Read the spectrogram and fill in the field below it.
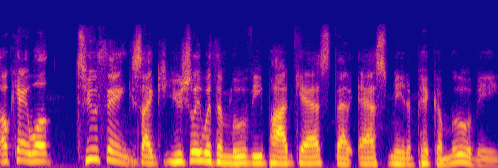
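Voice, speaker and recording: A man with an American accent and an ordinary speaking voice speaks at a moderate pace, with a fairly high pitch and ordinary pitch variation, in a very clean recording with a silent background and a dry, close sound with no echo. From Long Island, New York. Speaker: comedian. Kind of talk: casual chat.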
